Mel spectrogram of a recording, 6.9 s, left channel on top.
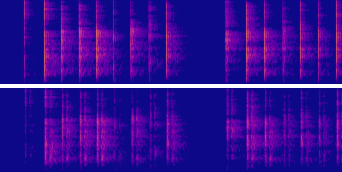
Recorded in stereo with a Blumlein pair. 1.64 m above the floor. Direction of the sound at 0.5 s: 45° left.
